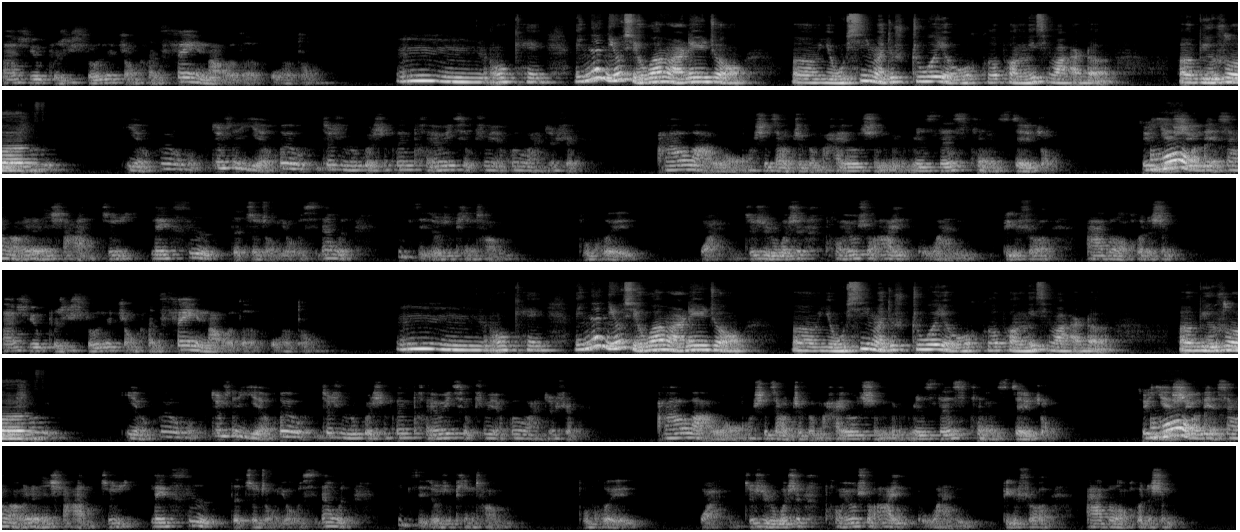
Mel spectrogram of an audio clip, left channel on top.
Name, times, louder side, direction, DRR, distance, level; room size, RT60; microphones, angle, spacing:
voice 1, 0.0-3.2 12.0-12.8 13.6-18.1 18.9-22.9 23.8-28.4 28.7-29.7 30.5-31.0 31.7-34.4 34.7-36.4, equal, 80° right, 5.6 m, -29 dB
voice 2, 3.9-7.4 7.9-11.1 11.8-12.6 23.8-24.3, equal, 10° left, 2.5 m, -17 dB
10.0 x 6.7 x 8.5 m
head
